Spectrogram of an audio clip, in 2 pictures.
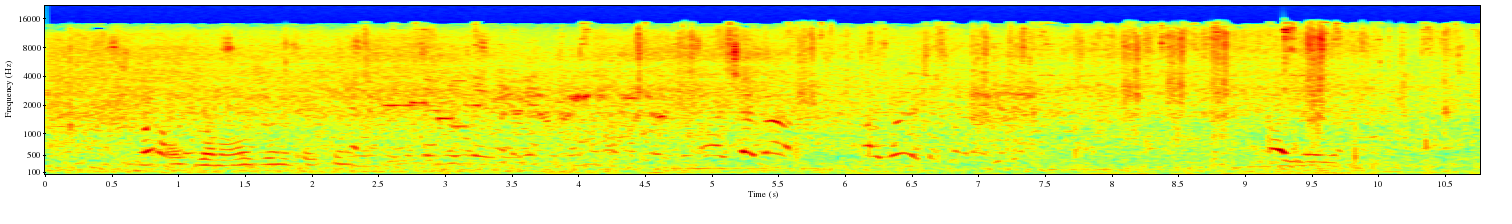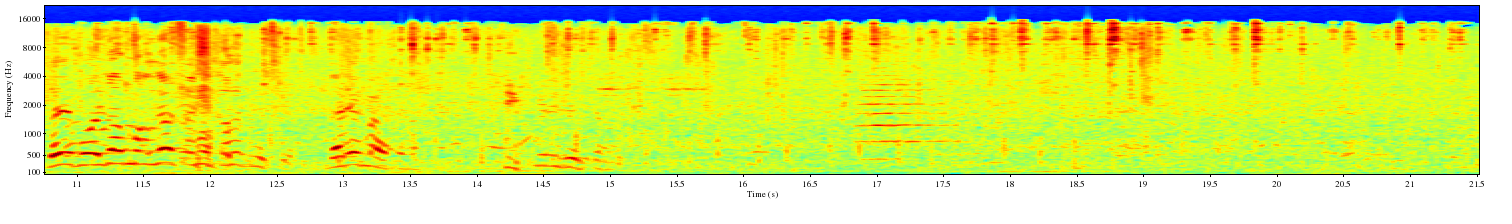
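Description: Footsteps tread on wet pavement.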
